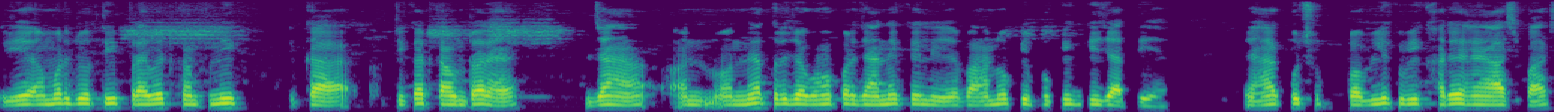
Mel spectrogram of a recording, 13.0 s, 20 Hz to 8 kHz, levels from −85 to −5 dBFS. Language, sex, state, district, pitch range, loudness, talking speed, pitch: Hindi, male, Bihar, Muzaffarpur, 110-125 Hz, -18 LUFS, 135 wpm, 115 Hz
